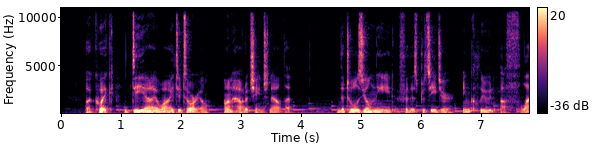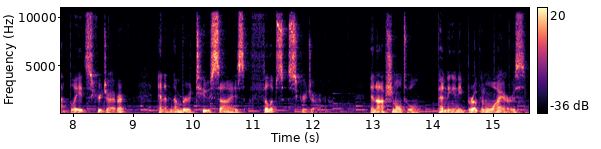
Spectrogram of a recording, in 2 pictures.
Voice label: step by step instructions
